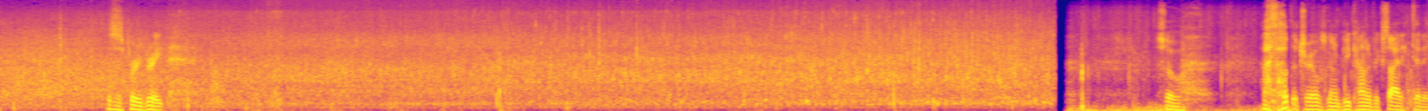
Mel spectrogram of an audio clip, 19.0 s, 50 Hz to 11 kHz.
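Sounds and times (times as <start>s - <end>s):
creek running over rocks: 0.0s - 14.1s.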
